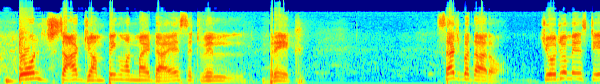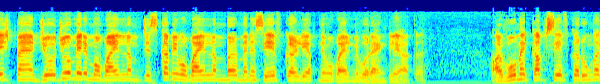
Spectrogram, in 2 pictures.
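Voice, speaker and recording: High-voiced playful male teacher. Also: no echo. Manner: playful, mixes English into his teaching. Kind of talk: classroom lecture. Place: classroom.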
